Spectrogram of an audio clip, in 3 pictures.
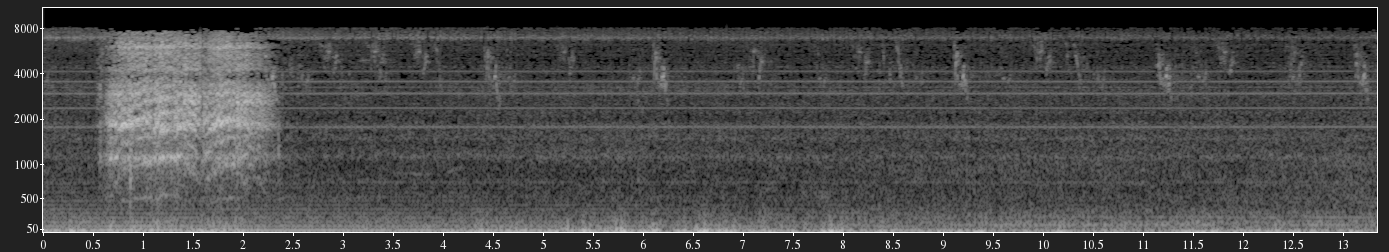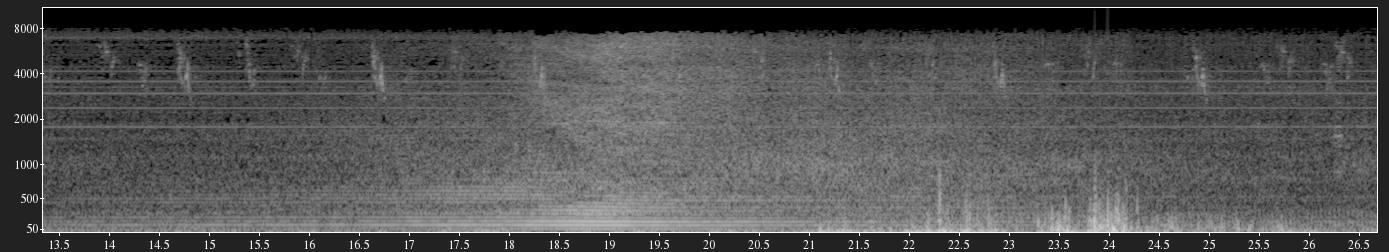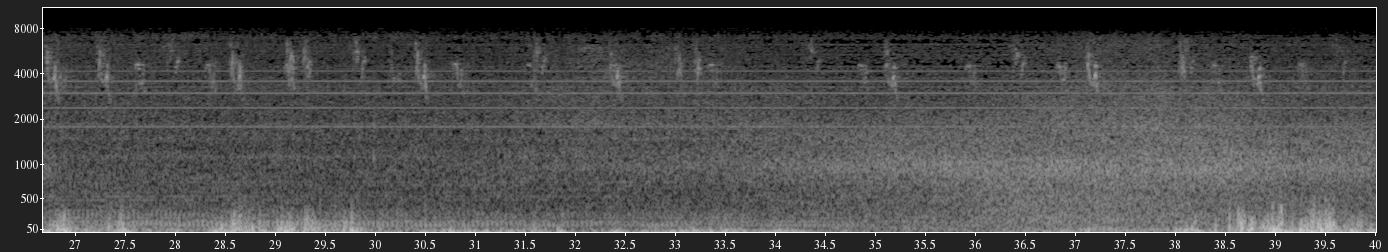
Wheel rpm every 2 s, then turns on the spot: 60, 30, 0, 0, 0, 0, 0, 0, 0, 0, 0, 0, 0, 0, 0, 0, 0, 0, 0, 0.
none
